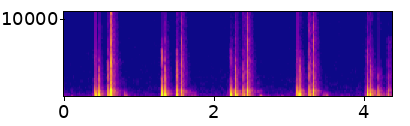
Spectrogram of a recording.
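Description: A medium, hollow pine canvas stretcher frame with a canvas back has its wooden side bar tapped and scratched with long red nails. Five evenly spaced bursts of two or three quick, dull, low knocks each are heard, with almost no ring and faint scratchy texture trailing after them.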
